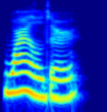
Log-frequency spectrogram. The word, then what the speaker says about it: Wylder: Anne, spelled A-N-N-E. – And your surname? – Yes, Wilder. – Wilder. – Do you want me to spell that? – Yes, please. – W-Y-L-D-E-R.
